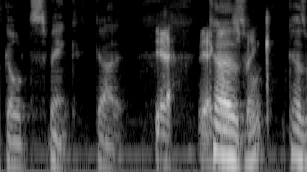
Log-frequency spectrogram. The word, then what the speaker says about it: Goldspink: Yeah, because I want to say Goldspink. Yeah, that's it, yeah, Goldspink. Okay, so it's not like break it up, Gold's Pink, it's Goldspink.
